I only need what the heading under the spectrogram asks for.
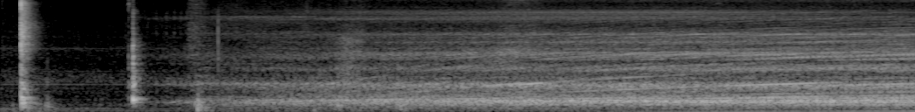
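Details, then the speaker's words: Hard drive in a Macintosh Plus, spun up first at boot, showing no signs of failure: a few sharp clicks, then a smooth whine climbing steadily in pitch to speed; a normal, unusual-sounding spin-up. "also one of the most unique sounding drives I've ever had um it shows no signs of failure it runs perfectly fine but listen to it start up as we boot up the machine"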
